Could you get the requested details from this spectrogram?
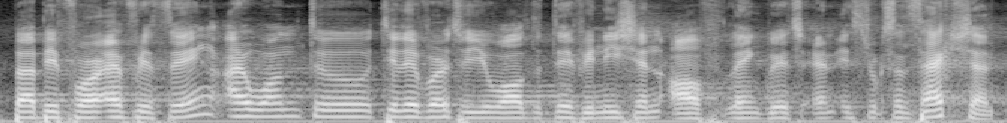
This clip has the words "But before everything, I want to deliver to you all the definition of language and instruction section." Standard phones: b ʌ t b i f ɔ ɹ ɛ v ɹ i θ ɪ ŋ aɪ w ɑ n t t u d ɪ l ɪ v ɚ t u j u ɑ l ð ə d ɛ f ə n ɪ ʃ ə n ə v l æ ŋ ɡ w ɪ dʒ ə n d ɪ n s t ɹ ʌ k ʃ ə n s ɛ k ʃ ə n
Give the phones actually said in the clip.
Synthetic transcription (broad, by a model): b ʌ t b i f ɔ ɹ ɛ v ɹ i θ ɪ ŋ aɪ w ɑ n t t u d ɪ l ɪ v ɚ t u j u ɑ l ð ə d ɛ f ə n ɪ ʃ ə n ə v l æ ŋ ɡ w ɪ dʒ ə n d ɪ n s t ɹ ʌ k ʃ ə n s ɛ k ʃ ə n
